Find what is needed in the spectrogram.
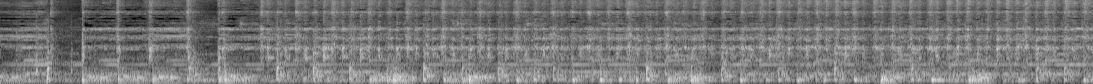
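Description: Balinese kendang drums playing fast with metal percussion over ringing pitched tones, as gamelan accompaniment for a Barong dance. The strokes come sparser at first, then run on as a continuous rapid beat from about two seconds in.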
